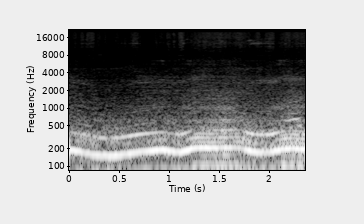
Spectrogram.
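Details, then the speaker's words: Yamaha RX1 snowmobile on test ride after cleaning ignition coil rust, with known clutch rattle: steady mid-pitched drone rising with throttle, uneven stumbles; misfire persists, gummed carburetor suspected next. "okay so I went for a test ride and it still got that misfire even with my lader up coil"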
